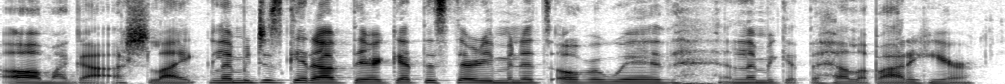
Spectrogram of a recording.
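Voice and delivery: low, soft nervous aside; retold private grumble, hurried at the end; inner thought. Nervous speaker wanting it over with, subdued. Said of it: "I thought".

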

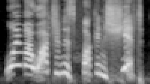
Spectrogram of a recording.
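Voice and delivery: high, fed-up cry of disbelief; exasperated outburst. Retold or imitated. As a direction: throw up your hands at the screen and shout it. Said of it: "And I look at it and I go".

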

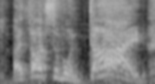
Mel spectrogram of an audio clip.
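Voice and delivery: high, loud, drawn-out mock outrage; pissed-off roommate. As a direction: wail it in imitated exasperation. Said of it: "he's pissed".

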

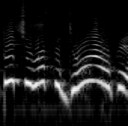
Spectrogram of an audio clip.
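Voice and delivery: high exasperated scolding; mock scolding a horror heroine. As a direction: snap at the dumb character. Annoyed at the character.

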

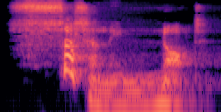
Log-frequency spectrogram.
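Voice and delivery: "Certainly not" slow and drawn out; deliberate, weighty "Certainly not"; emphatic. A narrator's reading. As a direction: stretch "Certainly" into a firm refusal. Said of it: "replied Toad emphatically".

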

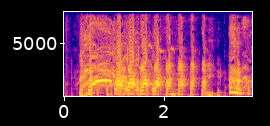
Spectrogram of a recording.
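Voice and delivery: huge loud guffaw right into the mic; real explosive belly laugh, high and loud; booming guffaw. Real, not acted. Laughing at the fire debate, a loud high guffaw. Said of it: "Such boisterous guffaws right into the mic".

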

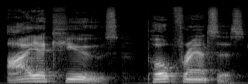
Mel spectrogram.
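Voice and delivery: grave, emphatic charge; solemn accusation. Acted. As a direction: pronounce it like a verdict, slowly. Reading the formal accusation.

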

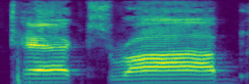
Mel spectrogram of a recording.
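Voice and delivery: ordinary talk

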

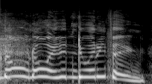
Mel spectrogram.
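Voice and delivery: high, whimpering put-on protest; mock whiny denial. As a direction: plead innocence in a squeaky fake whine. Ralph protesting innocence, mocked.

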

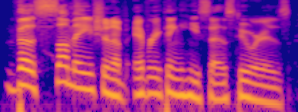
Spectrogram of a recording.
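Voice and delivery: normal talking voice

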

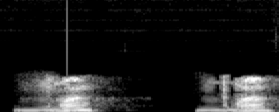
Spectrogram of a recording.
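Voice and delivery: loud smacking air kisses, rising; between kisses. Real, not acted. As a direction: blow big loud kisses down the phone. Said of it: "get ready, 'cause here it comes".

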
